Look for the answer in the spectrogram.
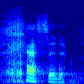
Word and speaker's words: chesed: It's the Hebrew word chesed. Technically, you got to pronounce it with that guttural deep thing and in the voice.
